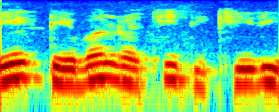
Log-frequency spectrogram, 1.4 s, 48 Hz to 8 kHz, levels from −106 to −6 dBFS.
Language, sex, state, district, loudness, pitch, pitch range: Rajasthani, female, Rajasthan, Nagaur, -15 LUFS, 185 Hz, 175-210 Hz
